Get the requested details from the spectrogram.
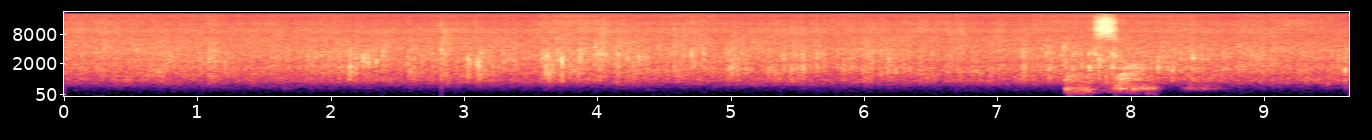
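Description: A waterfall rushes in a steady, bright hiss of falling water that holds the same level throughout, with a brief louder splash or bump near the end and no voices.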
